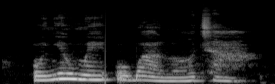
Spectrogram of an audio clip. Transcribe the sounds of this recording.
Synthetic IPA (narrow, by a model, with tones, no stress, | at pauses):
o˦ɲe˦ŋʷe˦ʊ˦ɡ͡ba˦a˨lɔ˨ɔ˦t͡ʃa˦˨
